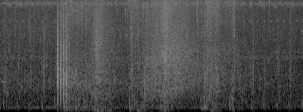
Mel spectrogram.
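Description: Water splashes as someone wades through a pond.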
